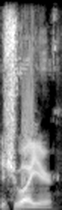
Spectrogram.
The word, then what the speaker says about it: Joyeuse: was Emperor Charlemagne's personal sword, which was named Joyeuse. Joyous, yeah. Apparently, I assume it means joyous in French. Joyous. Joyeuse, yeah. Yeah, it's pronounced joyeux.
